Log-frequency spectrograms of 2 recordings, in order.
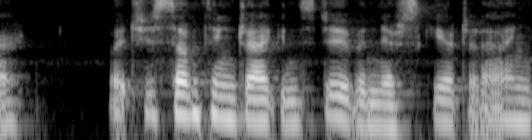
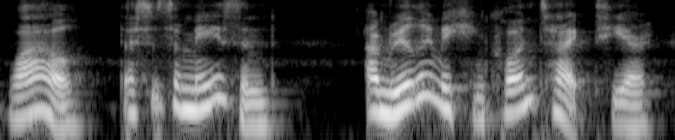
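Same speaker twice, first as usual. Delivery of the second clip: higher-pitched, amazed thought; thrilled wonder; 6 semitones higher than usual. A narrator's reading. Hiccup thinks he is bonding with dragon, amazed. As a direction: marvel with lightly raised excitement.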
